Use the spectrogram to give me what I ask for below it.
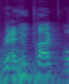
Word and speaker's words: Redenbacher: Am I saying his name correctly? – Dave? – No. The guy who makes popcorn. – Oh, Redenbacher? Orville Redenbacher? Orfield? Yeah, I think you're good.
